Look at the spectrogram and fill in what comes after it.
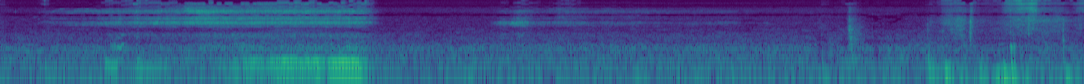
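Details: A sleeping Corgi snoring indoors: one low, rough, drawn-out snore swells in the first two seconds, followed by quieter breathing and a few short snorts near the end, with a steady high electronic whine in the background.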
